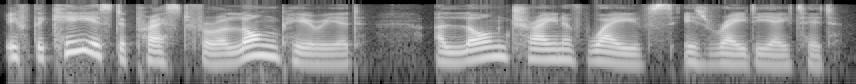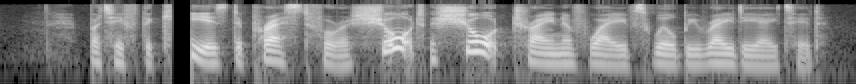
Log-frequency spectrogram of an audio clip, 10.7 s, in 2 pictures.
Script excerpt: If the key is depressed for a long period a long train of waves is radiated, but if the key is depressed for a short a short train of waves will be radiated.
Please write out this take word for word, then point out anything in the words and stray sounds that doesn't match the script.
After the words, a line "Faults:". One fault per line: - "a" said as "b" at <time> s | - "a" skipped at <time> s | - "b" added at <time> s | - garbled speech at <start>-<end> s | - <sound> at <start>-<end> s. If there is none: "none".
If the key is depressed for a long period a long train of waves is radiated, but if the key is depressed for a short a short train of waves will be radiated.
Faults:
- dropout at 6.4-6.5 s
